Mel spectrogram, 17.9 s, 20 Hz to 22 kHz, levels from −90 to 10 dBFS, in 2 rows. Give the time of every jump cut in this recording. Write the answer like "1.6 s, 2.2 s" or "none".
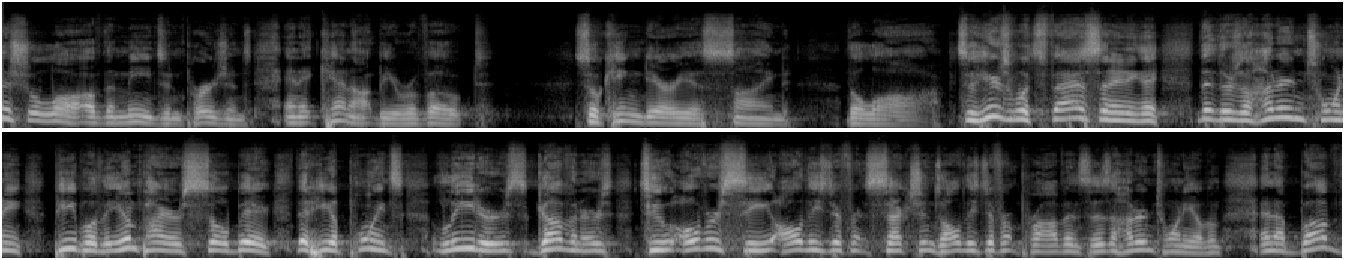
6.3 s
